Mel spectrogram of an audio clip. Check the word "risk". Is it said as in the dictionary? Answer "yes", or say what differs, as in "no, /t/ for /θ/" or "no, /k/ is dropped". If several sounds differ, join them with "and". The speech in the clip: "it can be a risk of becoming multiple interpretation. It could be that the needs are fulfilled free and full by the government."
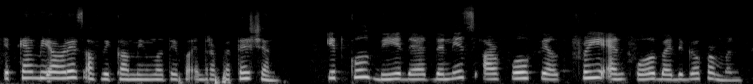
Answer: no, /k/ is dropped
